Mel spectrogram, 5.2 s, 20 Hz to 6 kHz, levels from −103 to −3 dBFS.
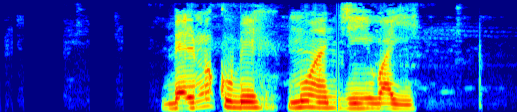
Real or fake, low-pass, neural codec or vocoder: real; 5.4 kHz; none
